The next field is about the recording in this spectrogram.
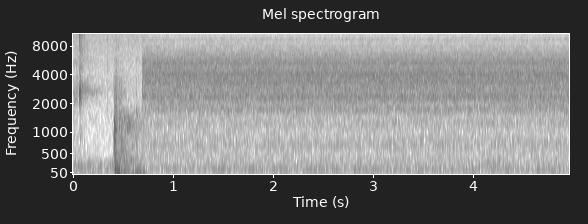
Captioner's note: static hissing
